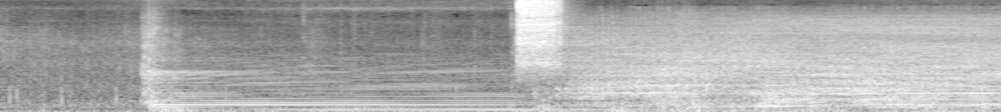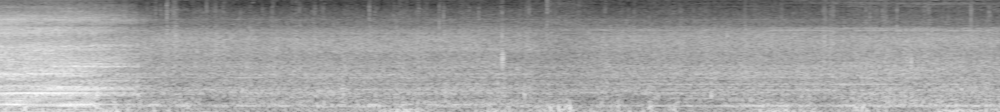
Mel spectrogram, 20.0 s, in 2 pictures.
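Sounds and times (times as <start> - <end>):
train running rumble: 0.0 - 20.0
air brake hiss: 5.2 - 5.7.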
